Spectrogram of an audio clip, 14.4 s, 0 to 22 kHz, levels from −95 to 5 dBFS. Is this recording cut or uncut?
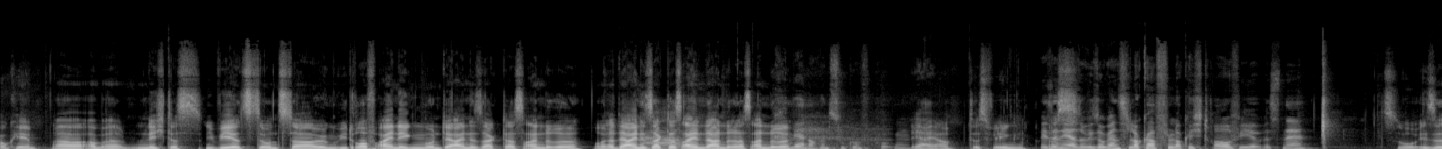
uncut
